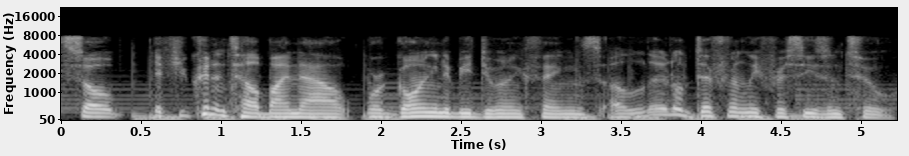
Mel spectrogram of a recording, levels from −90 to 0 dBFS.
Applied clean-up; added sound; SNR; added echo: none; none; none; none.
